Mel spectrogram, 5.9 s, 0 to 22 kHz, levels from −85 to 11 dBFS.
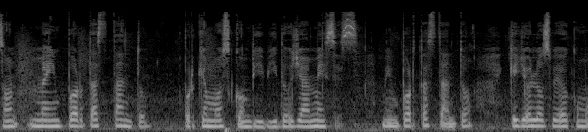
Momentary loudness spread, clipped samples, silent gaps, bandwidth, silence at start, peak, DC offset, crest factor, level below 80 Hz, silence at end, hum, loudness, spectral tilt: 9 LU; under 0.1%; none; 15.5 kHz; 0 s; -12 dBFS; under 0.1%; 14 dB; -50 dBFS; 0 s; none; -27 LUFS; -5.5 dB/octave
